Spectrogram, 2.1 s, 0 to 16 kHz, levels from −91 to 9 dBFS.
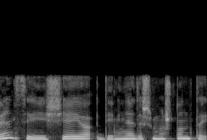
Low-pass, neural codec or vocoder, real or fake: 7.2 kHz; codec, 16 kHz, 8 kbps, FunCodec, trained on Chinese and English, 25 frames a second; fake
